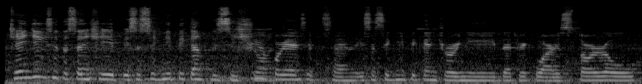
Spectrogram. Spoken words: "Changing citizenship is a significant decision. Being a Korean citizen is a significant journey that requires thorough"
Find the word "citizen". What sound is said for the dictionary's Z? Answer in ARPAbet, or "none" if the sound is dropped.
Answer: S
